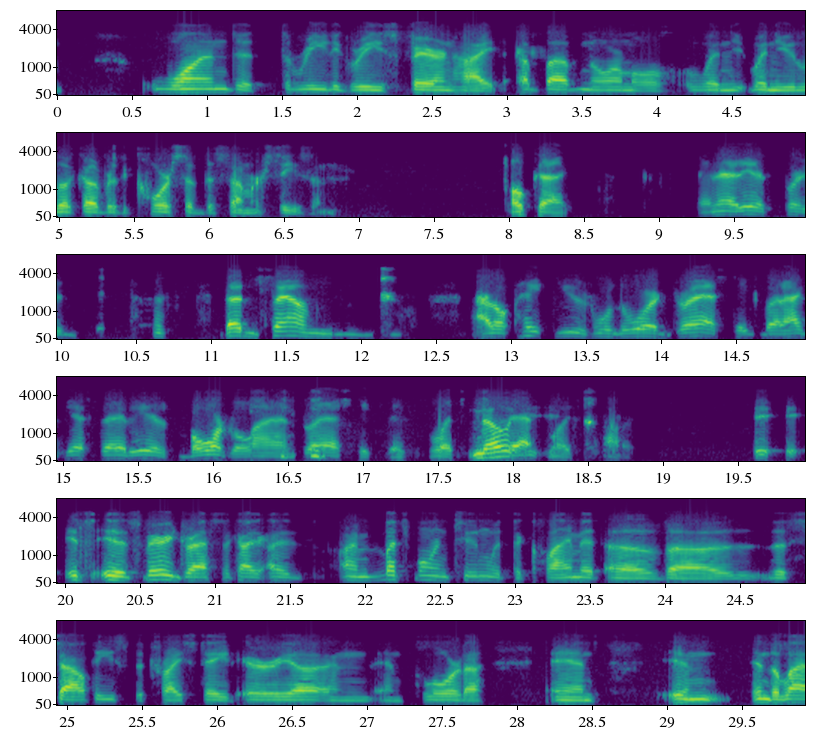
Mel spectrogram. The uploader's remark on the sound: Monthly Conference Call.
